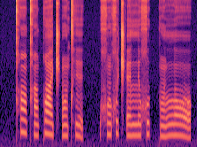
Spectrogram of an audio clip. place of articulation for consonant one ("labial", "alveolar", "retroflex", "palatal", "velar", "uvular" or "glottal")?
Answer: uvular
